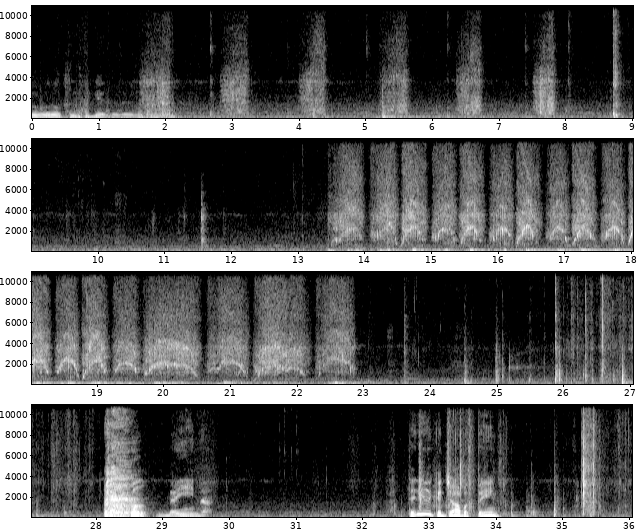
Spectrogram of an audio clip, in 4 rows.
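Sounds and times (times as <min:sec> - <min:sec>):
lint roller rubbing on felt: 0:01.6 - 0:02.2, 0:02.8 - 0:03.3, 0:04.0 - 0:04.5, 0:05.2 - 0:05.7, 0:06.4 - 0:06.8, 0:07.5 - 0:07.9, 0:13.4 - 0:22.9
plastic wrap clicks and crinkles: 0:25.8 - 0:28.0, 0:32.8 - 0:34.2, 0:35.0 - 0:36.0.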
